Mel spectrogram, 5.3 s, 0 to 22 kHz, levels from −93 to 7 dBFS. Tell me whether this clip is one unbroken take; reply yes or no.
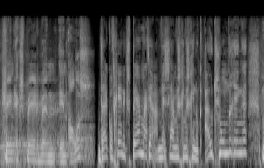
no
